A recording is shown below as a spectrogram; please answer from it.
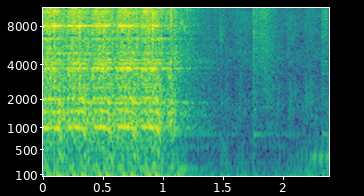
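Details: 2006 Evinrude E-TEC 90hp outboard on engine stand, sat for a long time, cranking on third cylinder's compression test: even starter chugging about five beats a second, uniform strokes; compression about 110-115 psi, healthy.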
